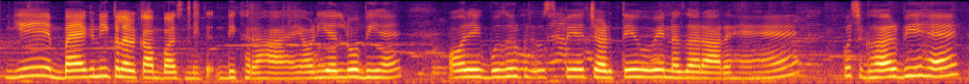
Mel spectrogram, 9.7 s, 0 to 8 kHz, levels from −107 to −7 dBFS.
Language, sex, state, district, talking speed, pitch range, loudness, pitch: Hindi, female, Bihar, Begusarai, 175 wpm, 225-265 Hz, -15 LUFS, 245 Hz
